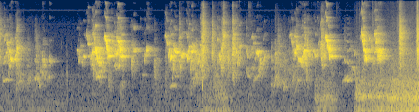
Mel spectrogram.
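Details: Chatter from a budgerigar flock: bursts of busy high twittering and squeaky warbled notes separated by short lulls, ending in a noisier rustling passage like fluttering wings.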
